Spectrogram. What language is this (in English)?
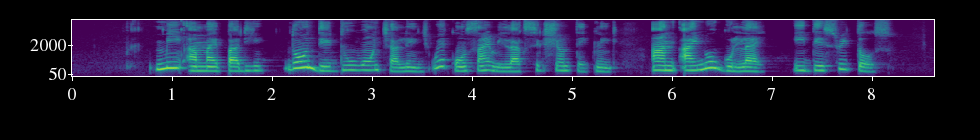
Nigerian Pidgin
